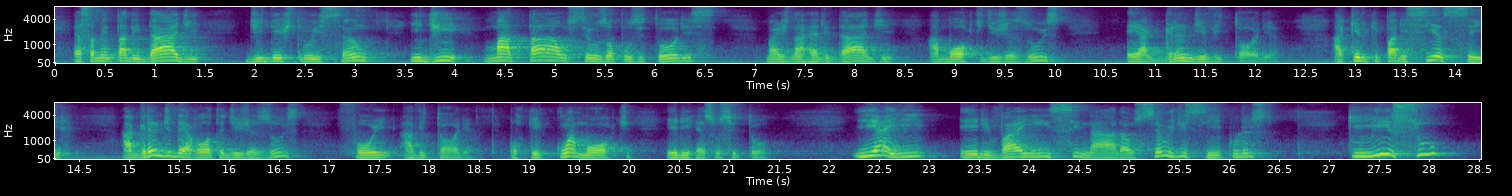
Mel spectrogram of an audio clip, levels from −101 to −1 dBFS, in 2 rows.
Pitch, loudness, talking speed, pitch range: 140 Hz, -24 LUFS, 105 wpm, 120-170 Hz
